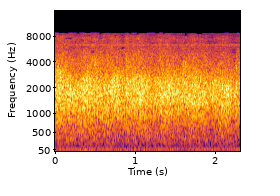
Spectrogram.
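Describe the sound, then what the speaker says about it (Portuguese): A church congregation applauds during a sermon, a steady, dense wash of clapping from many hands that holds at an even level throughout, with no voices standing out. "Se você quer, aplauda o Senhor por isso"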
